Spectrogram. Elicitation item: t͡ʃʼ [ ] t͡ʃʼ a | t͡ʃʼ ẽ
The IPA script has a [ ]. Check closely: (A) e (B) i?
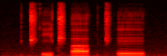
B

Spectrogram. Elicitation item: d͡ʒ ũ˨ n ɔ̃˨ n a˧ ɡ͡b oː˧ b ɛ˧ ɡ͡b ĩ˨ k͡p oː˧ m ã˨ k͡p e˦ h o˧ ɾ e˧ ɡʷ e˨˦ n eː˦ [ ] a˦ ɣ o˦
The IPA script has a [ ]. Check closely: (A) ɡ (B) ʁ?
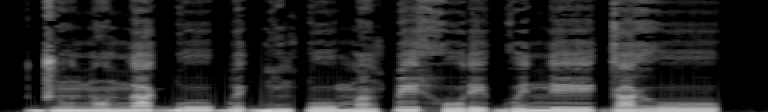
A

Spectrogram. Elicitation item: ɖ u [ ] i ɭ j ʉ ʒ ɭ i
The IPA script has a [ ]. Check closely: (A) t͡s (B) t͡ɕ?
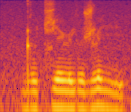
B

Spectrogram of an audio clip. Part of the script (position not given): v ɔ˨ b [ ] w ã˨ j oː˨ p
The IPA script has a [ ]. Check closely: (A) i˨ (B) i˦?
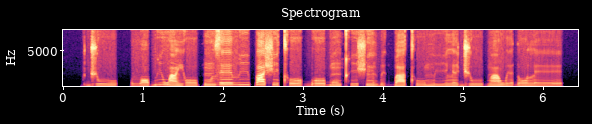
B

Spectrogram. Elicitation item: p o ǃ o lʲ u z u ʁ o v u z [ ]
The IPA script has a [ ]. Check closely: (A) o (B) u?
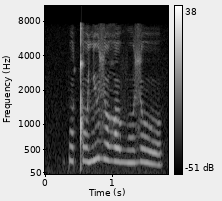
A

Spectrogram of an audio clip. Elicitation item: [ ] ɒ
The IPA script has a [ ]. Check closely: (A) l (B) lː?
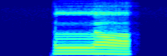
B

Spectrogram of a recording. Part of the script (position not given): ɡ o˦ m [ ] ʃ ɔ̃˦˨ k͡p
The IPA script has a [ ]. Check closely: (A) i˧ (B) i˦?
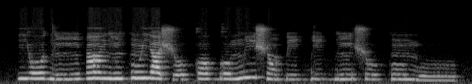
B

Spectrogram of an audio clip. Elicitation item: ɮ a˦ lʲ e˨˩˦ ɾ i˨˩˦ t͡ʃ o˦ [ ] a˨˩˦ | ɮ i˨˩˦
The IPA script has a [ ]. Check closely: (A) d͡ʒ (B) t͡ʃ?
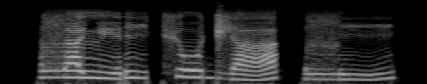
A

